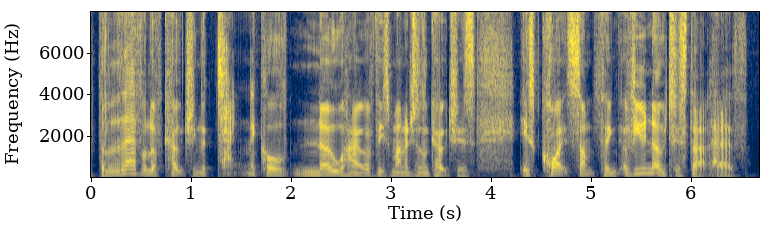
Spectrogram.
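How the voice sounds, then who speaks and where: A middle-aged man presenting a radio phone-in from a studio, talking conversationally with halting restarts. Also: mid-range voice, very animated, a bit bright, no room sound. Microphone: studio microphone.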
